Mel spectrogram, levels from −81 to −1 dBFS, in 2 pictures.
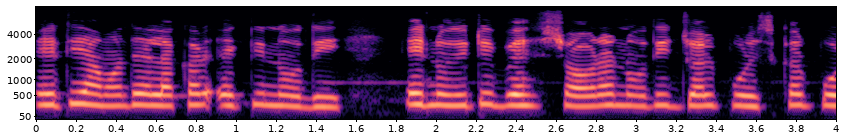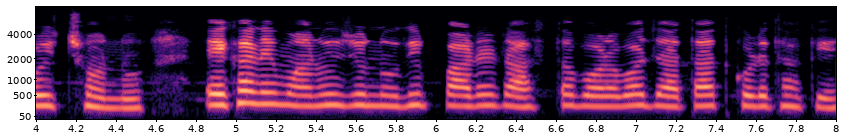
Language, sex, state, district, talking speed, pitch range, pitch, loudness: Bengali, female, Jharkhand, Jamtara, 165 wpm, 245-265 Hz, 255 Hz, -20 LUFS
